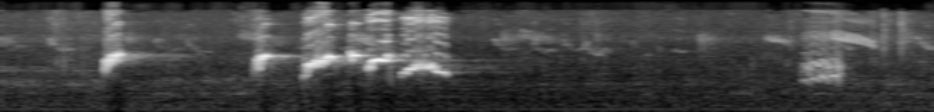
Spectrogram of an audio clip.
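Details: Red-whiskered bulbul phrase used as playback to rouse birds: a lone whistle, then a fast run of four liquid, warbling notes, followed by silence and a brief harsher burst near the end.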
